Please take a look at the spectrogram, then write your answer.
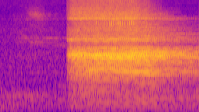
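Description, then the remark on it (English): A loud, sustained electronic basketball buzzer blares suddenly after a brief quiet moment and holds steady, harsh and bright, until the end. “At the buzzer, the two teams will come out.”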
